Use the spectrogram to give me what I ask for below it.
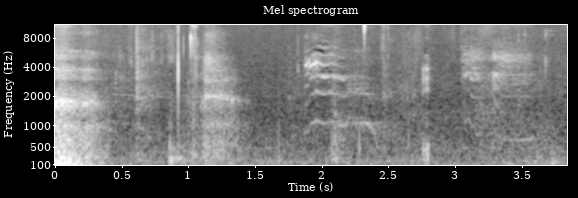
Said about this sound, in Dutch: Wat je net hoorde was een kat die ergens inklom en die ik eruit moest halen.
